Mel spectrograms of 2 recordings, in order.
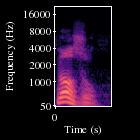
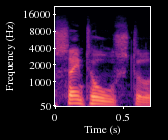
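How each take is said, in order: First: It is said quickly, squashed into one word. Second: Both words are said fully and distinctly. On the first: "If you say it quickly" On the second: "as I say"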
